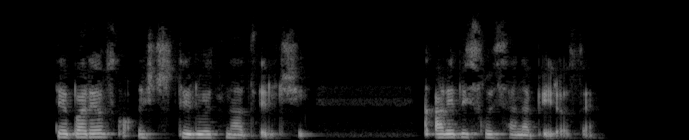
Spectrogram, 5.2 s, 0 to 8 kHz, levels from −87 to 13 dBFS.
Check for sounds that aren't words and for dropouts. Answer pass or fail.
pass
